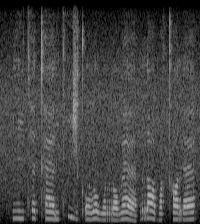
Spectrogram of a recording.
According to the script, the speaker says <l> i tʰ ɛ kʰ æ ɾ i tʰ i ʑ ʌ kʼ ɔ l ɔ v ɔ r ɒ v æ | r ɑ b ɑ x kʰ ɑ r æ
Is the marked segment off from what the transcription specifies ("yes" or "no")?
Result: no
